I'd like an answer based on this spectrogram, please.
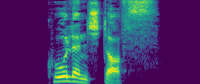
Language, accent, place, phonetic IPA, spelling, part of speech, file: German, Germany, Berlin, [ˈkoːlənˌʃtɔfs], Kohlenstoffs, noun, De-Kohlenstoffs.ogg
- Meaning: genitive singular of Kohlenstoff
